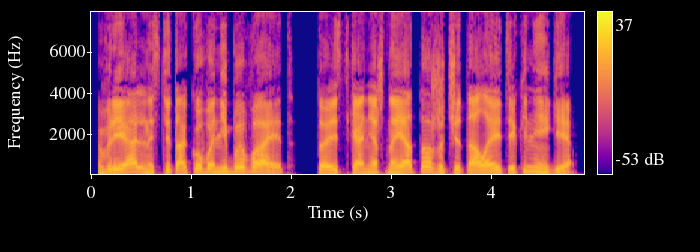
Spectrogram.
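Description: A man's voice: a little high, animated, normal speed, a bit bright, smooth, no echo, studio quality, voice pushed up. A man voicing a shaken but indignant schoolgirl witch who speaks emphatically.

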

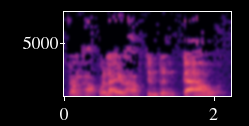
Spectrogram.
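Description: Blunt-spoken monk in a roomy hall. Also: male voice, medium pitch, steady tone, vocal fry, a little mellow. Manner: blunt, plain-spoken, switches between quick and slow emphatic phrasing. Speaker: Buddhist monk lecturer. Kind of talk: dharma talk. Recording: roomy, distant mic.

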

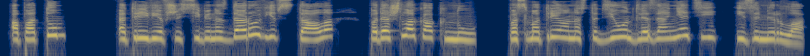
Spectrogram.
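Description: High-voiced woman narrating an audiobook. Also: no echo, clean studio sound. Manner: expressive storytelling with acted dialogue. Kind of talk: scripted first-person narration.

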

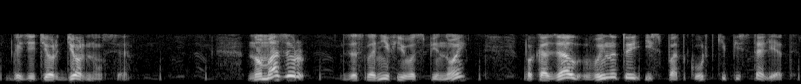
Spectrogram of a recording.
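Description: A man narrating an audiobook with a lively, expressive reading. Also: on the low side, measured pace, slightly rough. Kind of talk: scripted narration. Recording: tinny phone-like band, dry.

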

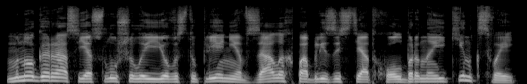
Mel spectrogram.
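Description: A man's voice: medium pitch, normal speed, no echo, clean studio sound, natural voice. Man doing a timid, gushing old spinster. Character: timid, effusive elderly spinster woman.

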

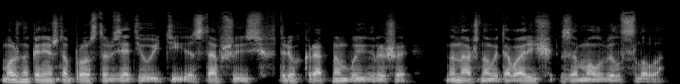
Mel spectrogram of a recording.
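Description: Narrating a first-person audiobook at a moderate pace, a man keeps a calm manner and alters his pitch a little for each character.

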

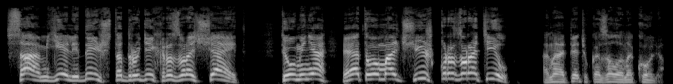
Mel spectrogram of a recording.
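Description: A man's voice: high voice, big pitch swings, a little fast, pushed and bright, dry recording, studio quality, voice pushed up, full character voice. A man reading an audiobook and voicing a hot-tempered older woman who scolds shrilly and indignantly. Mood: furious.

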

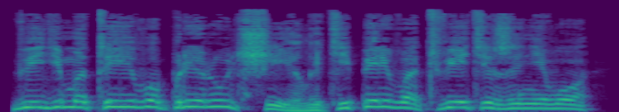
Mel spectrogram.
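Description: A man voicing a smug, joking fat monk in an audiobook, his voice husky and lively. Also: mid-range voice, normal speed, no room sound, studio quality, pitched above the performer's own voice. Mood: smug, teasing. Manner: mocking, self-satisfied.

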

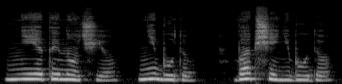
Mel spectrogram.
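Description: A woman's voice: a little high, steady tone, unhurried, mellow, close to an everyday voice. Woman voicing a tearful, pleading young woman. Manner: pleading, on the verge of tears.

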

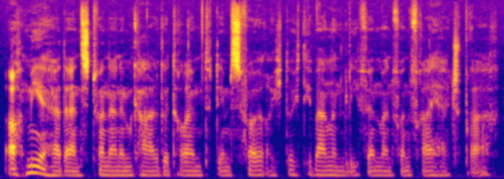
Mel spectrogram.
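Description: An actor playing a young prince torn by forbidden love, declaiming classical verse with passion and dropping into hushed whispers. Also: male voice, sits low, flat delivery, moderate pace, dry recording. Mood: wistful. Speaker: actor in a radio play. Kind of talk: classical verse radio drama.

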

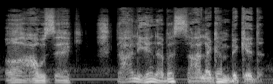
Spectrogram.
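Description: A man with an Egyptian accent voices a strange veiled woman who insists, in an ominous, matter-of-fact way, that she sees spirits around people. His low-pitched voice is expressive, quick and a bit bright.

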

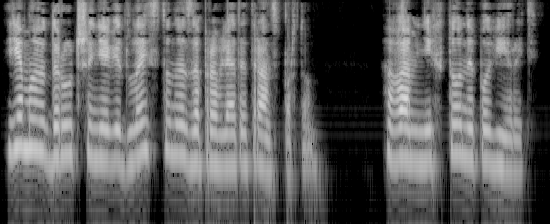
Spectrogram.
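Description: A woman voicing a menacing, controlling male chemist in an audiobook, speaking slowly and insistently. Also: mid-range voice, steady tone, darkish tone, close to an everyday voice. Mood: threatening. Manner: slow, insistent, threatening.

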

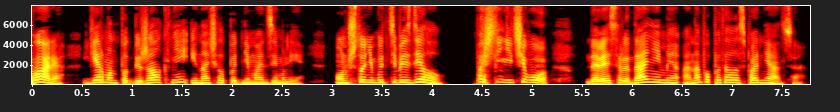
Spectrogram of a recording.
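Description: A woman's voice: a little high, no room sound, clean studio sound. Woman narrating an audiobook. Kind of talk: scripted narration.

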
